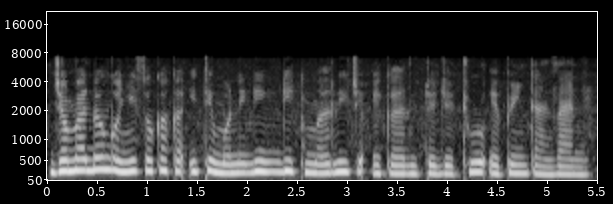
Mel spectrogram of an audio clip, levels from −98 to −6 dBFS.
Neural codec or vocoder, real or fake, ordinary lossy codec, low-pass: codec, 16 kHz, 4 kbps, X-Codec, HuBERT features, trained on balanced general audio; fake; none; 7.2 kHz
